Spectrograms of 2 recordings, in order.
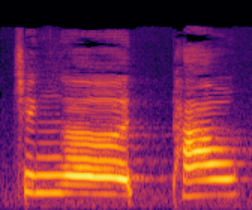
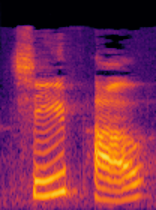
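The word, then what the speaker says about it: qipao: How do you say that word again? Chinga pao? Chi pao. A chi pao is a traditional Chinese dress.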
